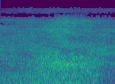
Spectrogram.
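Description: A big truck driving past on the road, its rushing noise building to a peak mid-way and easing off near the end.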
